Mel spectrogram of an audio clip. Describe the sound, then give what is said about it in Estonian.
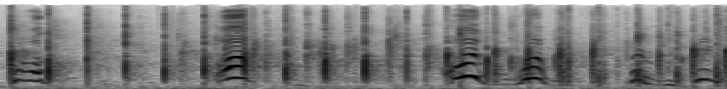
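An audience claps in a steady, scattered patter of sharp hand claps, with a few raised voices calling out over the applause. “Nad siit nüüd veel plaksutavad.”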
